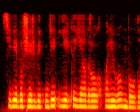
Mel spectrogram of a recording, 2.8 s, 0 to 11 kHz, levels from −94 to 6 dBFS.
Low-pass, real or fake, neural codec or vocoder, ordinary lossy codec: 7.2 kHz; fake; codec, 16 kHz, 1 kbps, FunCodec, trained on LibriTTS, 50 frames a second; none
